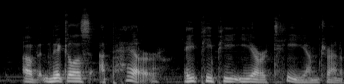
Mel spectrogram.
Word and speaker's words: Appert: A fellow by the name of Nicholas Appert, A-P-P-E-R-T, I'm trying to pronounce it like my buddy wow.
